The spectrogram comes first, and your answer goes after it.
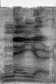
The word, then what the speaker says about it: Nayyar: Yeah, it's like actually in India you pronounce it Nayyar, like Mayor.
